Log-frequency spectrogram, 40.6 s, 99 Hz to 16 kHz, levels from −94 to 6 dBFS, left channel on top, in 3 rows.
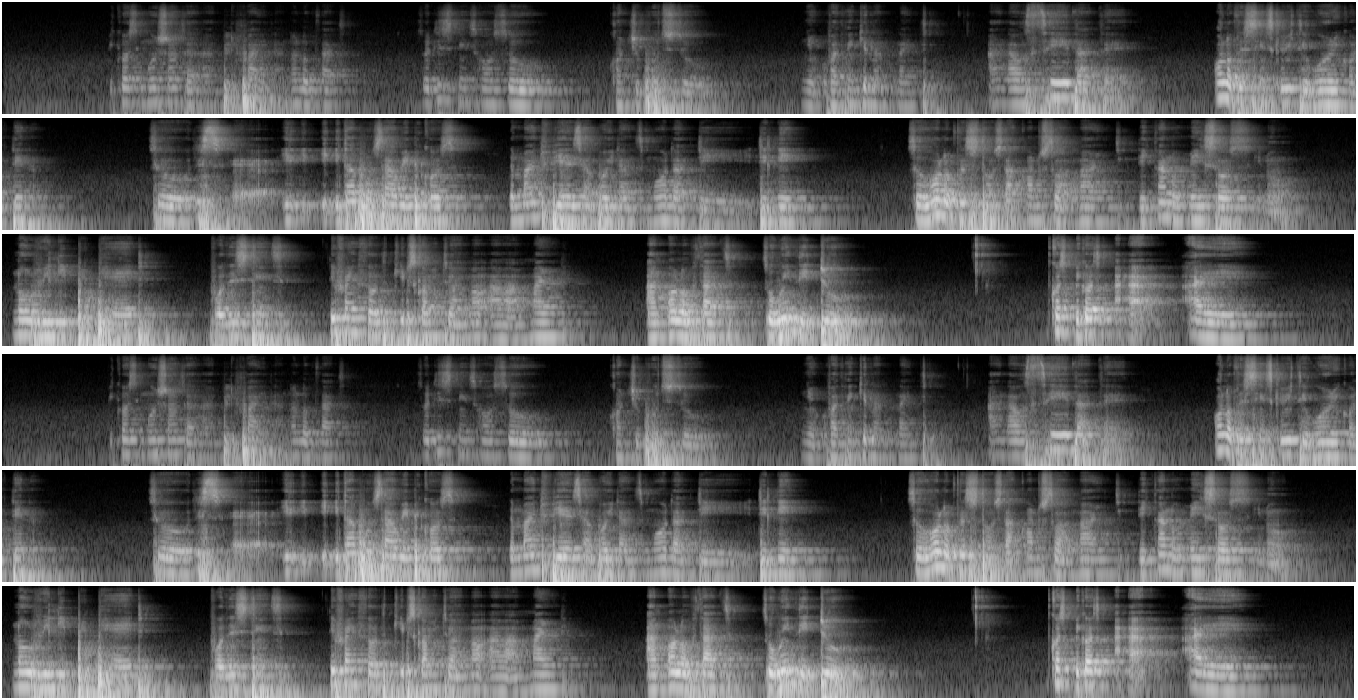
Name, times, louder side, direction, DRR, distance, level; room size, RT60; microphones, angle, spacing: voice 1, 1.2-3.3 4.2-5.4 6.1-7.0 8.0-9.1 9.9-11.2 12.1-13.9 15.0-18.1 18.6-21.4 22.6-24.6 24.9-26.4 27.2-28.5 29.2-29.9 30.4-32.6 33.5-34.4 34.7-35.6 37.6-38.5 38.9-39.5, equal, 15° right, 6 dB, 1.1 m, -23 dB
11.0 x 6.8 x 7.0 m, 1.1 s
head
